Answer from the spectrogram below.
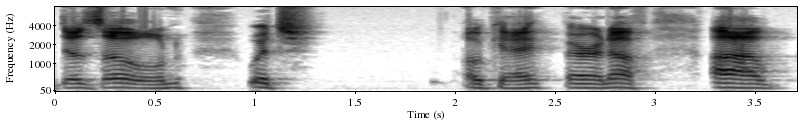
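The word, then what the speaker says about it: DAZN: And yeah, for me the NFL Game Pass International, which is hosted on Don, D A ZN, which is somehow pronounced Done, which okay, fair enough.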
